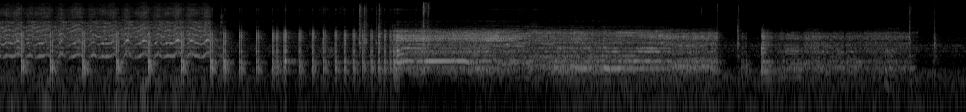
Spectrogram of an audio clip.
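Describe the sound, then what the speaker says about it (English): Hand-cranking an emergency AM/FM weather-band radio, a rapid run of close ratcheting clicks and whirring winding, then a steady hiss of radio static broken by a few clicks. "That's the sound of cranking."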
